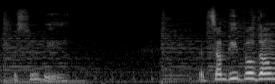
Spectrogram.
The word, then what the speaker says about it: Musubi: Okay, so sorry, Statter, if you want to sound like a local, then it's pronounced Musubi, with the emphasis on the B. Not the Musubi, but Musubi.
